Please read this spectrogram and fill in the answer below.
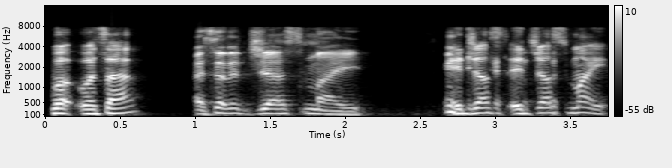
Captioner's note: laugh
